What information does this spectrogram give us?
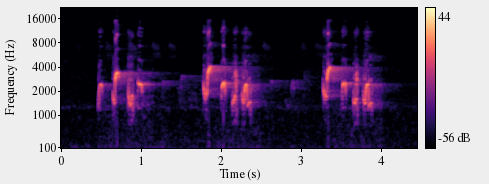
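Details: Red-whiskered bulbul kept in a cage as a decoy for luring wild birds, repeating a short bright warbling phrase three times about every one and a half seconds, clear with no background noise.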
